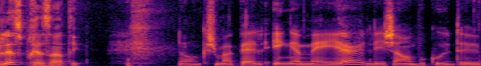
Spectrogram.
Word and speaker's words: Inge Meijer: Donc, je m'appelle Inge Meyer. Les gens ont beaucoup de mal à prononcer mon nom, donc c'est Inge Meyer.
